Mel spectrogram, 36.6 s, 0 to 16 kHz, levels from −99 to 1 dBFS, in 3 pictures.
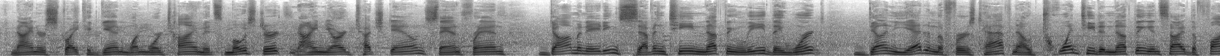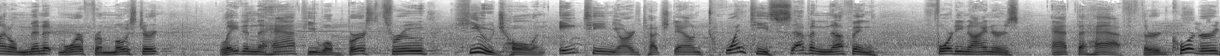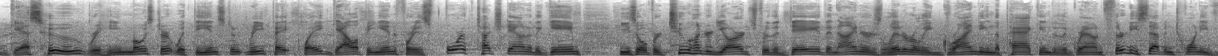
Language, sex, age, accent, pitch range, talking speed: English, male, 50-69, American, 125-155 Hz, 150 wpm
